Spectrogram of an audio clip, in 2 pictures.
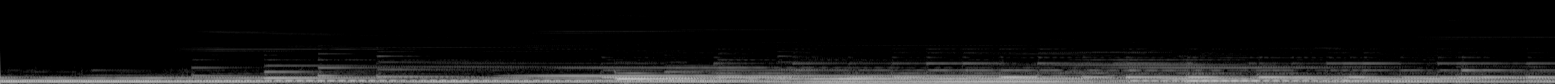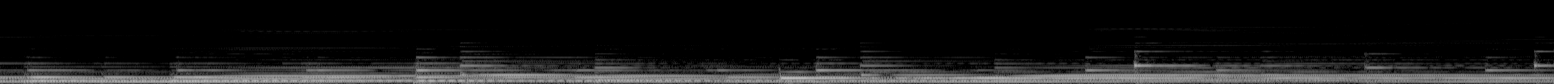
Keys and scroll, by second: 6.5 ctrl+i, 8.4 ctrl+d, 15.4 space.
